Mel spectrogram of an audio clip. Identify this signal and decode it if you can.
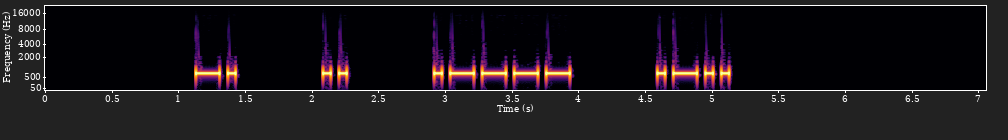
Morse code, heard as a keyed tone, about 20 wpm, spaced as for 10 wpm, 700 Hz. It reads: NI1L
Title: 095 Lesson 16g - Letter c - Call Signs 20wpm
